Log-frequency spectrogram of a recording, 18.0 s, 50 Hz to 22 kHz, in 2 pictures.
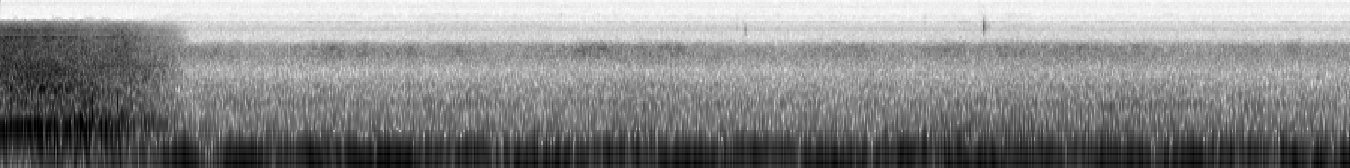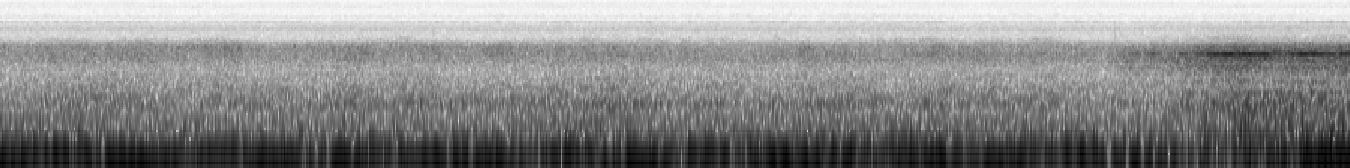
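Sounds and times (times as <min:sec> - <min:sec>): low rumble: 0:00.0 - 0:01.4, 0:14.6 - 0:18.0.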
